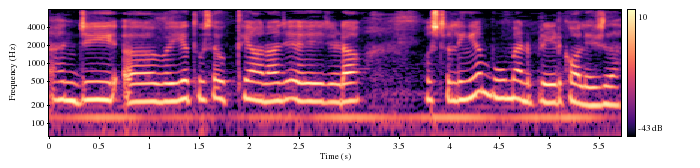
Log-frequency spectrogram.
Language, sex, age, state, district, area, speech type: Dogri, female, 18-30, Jammu and Kashmir, Udhampur, rural, spontaneous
